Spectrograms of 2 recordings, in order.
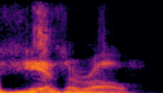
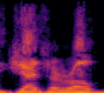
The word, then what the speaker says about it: Jezero: I know people are saying that the real way to pronounce that is Jezero, but, you know, I like Jezero better.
